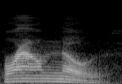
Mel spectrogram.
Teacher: You just kind of let that N sound at the end of brown hang there for a short moment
